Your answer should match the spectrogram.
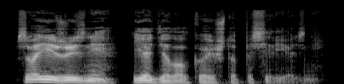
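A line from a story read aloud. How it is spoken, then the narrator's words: Tender, affectionate. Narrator (Russian): ласково сказал он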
